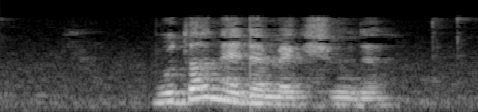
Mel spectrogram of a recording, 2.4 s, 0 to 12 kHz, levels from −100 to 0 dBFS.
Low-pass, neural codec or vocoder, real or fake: 7.2 kHz; none; real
